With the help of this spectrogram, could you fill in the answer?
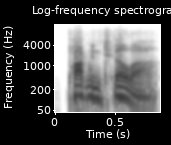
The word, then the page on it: potentilla: American English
